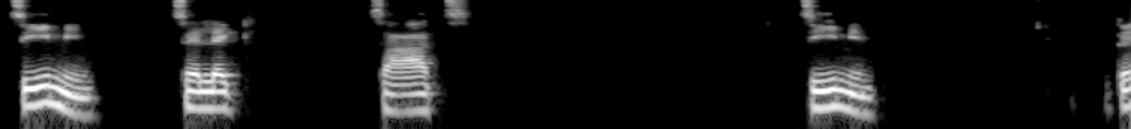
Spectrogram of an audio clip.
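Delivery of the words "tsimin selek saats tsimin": ordinary non-ejective ts in "Tsimin, selek, saats"; careful model words "Tsimin, selek, saats", ts released without glottal pop. Shown as a demonstration. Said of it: "la tsa sin la glotal".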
